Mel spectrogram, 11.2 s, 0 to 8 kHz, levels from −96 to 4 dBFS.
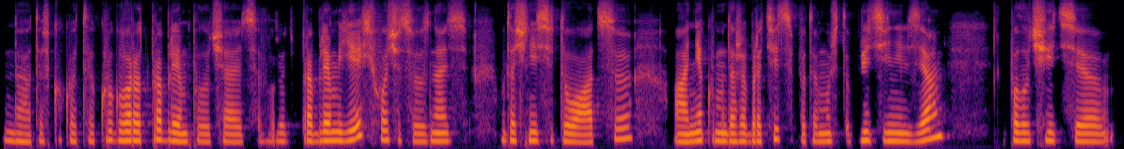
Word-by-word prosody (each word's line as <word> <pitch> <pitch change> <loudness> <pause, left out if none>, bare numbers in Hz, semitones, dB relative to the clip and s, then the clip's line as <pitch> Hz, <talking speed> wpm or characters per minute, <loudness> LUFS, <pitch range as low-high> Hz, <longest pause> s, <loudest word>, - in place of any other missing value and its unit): Да, 165 -4 -3
то - - -11
есть 165 - -6
какой-то 175 -3 -8
круговорот 180 0 +2
проблем 175 -4 +2
получается. 155 -1 -3
Вроде 160 -1 -8
проблема 175 +1 +4
есть, 200 +10 +3
хочется 190 -4 0
узнать, 165 +1 -2 0.3
уточнить 175 -1 +1
ситуацию. 160 +5 +1 0.4
А 155 0 +3
не 165 +3 +4
к - - -13
кому 170 -2 0
даже 165 0 +1
обратиться, 165 +5 -1
потому 160 0 -3
что 160 - -7
прийти 175 +1 0
нельзя. 170 +6 +2 0.7
Получить, 170 0 +2
э, 160 -1 +1
165 Hz, 140 wpm, -27 LUFS, 160-180 Hz, 0.7 s, проблема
